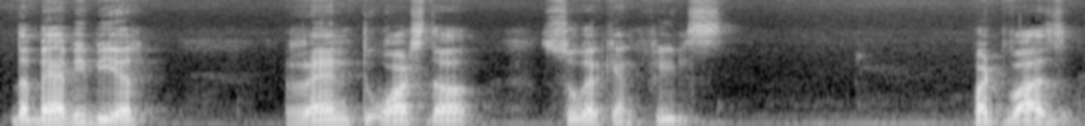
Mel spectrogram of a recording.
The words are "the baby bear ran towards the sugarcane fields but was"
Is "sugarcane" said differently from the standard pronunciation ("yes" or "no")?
yes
